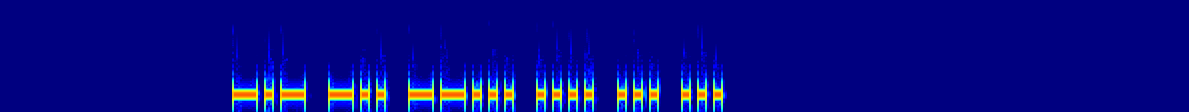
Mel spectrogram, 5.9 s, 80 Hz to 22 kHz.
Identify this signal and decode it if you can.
Morse code, heard as a keyed tone, about 32 wpm, 700 Hz. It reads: KD7HSS
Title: USA Call Signs - 6 Characters - Repeated 2x - 30wpm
